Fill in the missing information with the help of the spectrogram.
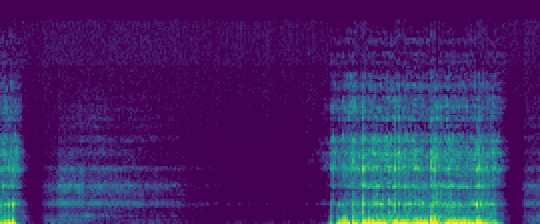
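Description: A loud, fluttering, rattling snore on the in-breath, with quiet breathing before and after.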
